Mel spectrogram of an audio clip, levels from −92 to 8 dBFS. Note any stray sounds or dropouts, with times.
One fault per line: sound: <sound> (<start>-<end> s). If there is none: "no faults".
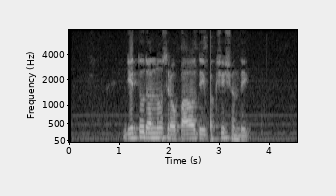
sound: dropout (2.8-2.8 s)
